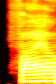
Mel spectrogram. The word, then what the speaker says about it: Pfeil: Do you say the P? Pfeil? Pfeil Magazine, but it's spelled P-F-E-I-L.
